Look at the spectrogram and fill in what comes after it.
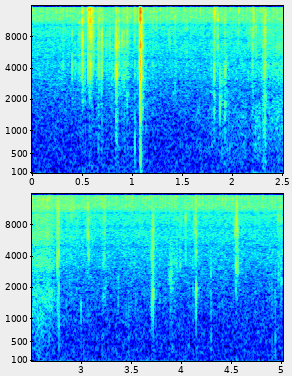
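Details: A cat eating greens indoors in a small room, with quiet, irregular crunching and biting clicks scattered through the clip and one sharper snap near the middle. No other clear sounds.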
